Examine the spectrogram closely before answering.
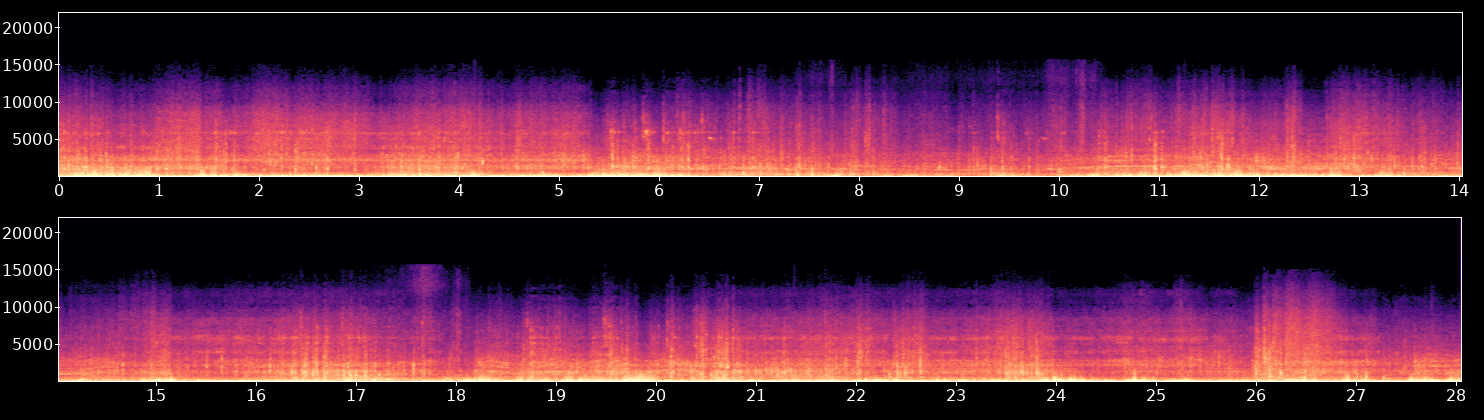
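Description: Wind buffeting the microphone of a mountain biker's camera while riding a trail: a loud, low rumble that eases off for a few seconds about six to ten seconds in, then picks up again.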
